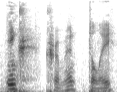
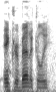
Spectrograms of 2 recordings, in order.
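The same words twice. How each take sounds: First: "incrementally" slow and softer, broken into separate parts; careful syllable-by-syllable. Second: "incrementally" slurred with muddled middle syllables; stumbled pronunciation. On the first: Preacher correcting his own stumble, "incrementally" sounded out carefully. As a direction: sound out "in-cre-men-tally" piece by piece. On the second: Preacher tripping over a long word mid-explanation, "incrementally" stumbled. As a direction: trip through "incrementally" in one go. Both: Real, not acted.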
